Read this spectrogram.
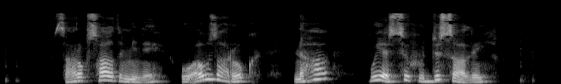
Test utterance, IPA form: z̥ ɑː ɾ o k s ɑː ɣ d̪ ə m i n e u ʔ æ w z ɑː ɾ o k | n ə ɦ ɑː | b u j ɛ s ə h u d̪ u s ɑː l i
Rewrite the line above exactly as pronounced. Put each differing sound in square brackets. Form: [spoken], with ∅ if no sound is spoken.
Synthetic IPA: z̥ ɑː ɾ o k s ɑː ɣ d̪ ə m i n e u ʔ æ w z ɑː ɾ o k | n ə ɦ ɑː | b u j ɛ s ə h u d̪ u s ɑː l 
